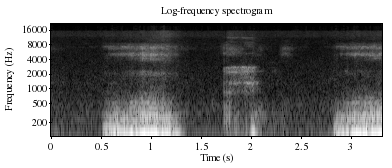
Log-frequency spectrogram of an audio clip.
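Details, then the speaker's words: Low, rumbling snores from a sleeping woman (the speaker's wife, up since 5 a.m.), about two breaths a few seconds apart, in a quiet room: snoring. "you can probably hear her snoring in the"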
